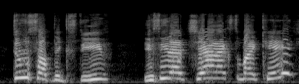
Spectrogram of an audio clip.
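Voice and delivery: high, urgent pleading; lightly voiced panicked girl. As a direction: push him to act fast. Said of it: "Yazzie asked".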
